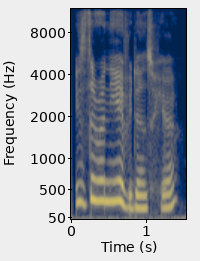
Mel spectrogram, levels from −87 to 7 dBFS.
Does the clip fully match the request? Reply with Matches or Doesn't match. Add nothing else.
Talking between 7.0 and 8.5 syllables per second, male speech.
Doesn't match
